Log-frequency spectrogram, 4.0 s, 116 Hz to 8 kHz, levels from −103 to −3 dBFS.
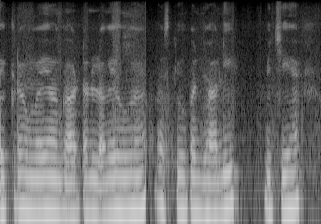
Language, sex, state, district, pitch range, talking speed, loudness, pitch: Hindi, male, Bihar, Darbhanga, 135-145 Hz, 225 wpm, -29 LUFS, 140 Hz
